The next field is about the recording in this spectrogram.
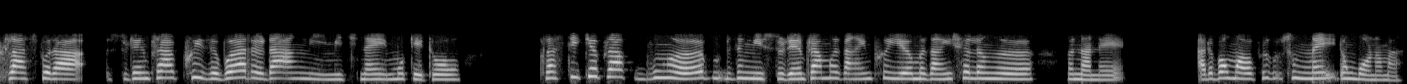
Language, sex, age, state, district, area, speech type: Bodo, female, 18-30, Assam, Chirang, urban, conversation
